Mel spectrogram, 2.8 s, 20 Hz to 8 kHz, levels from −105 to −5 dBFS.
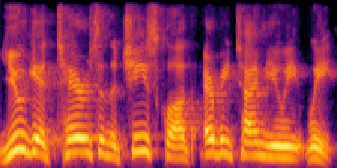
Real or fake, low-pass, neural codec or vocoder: real; 7.2 kHz; none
